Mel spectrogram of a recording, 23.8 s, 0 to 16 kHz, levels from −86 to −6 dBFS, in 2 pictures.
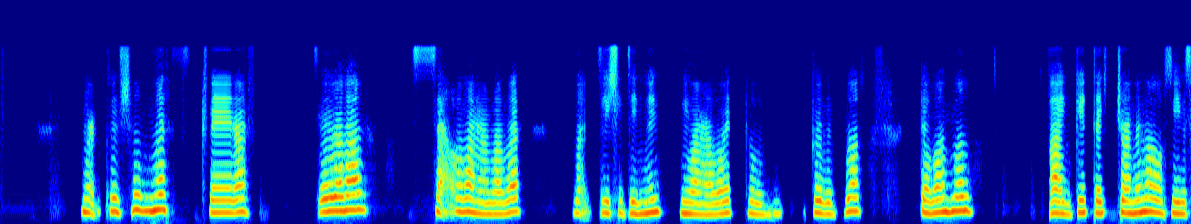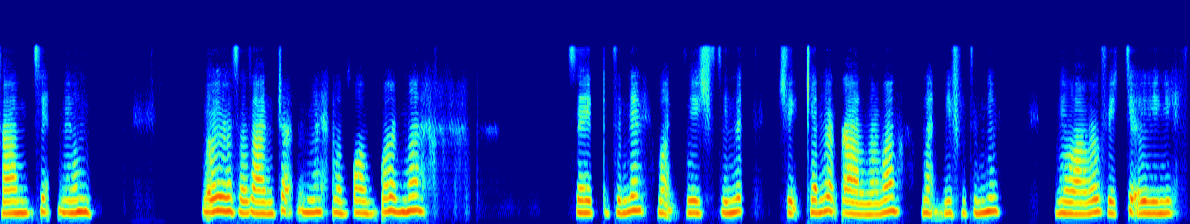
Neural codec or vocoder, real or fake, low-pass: codec, 16 kHz, 0.5 kbps, FreqCodec, smaller model; fake; 7.2 kHz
